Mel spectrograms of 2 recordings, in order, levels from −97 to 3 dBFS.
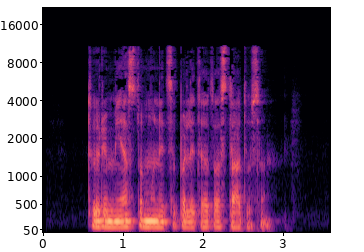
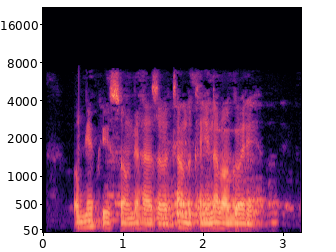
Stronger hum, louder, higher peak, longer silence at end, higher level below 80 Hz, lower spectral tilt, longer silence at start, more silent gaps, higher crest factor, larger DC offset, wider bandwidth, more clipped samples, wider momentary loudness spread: neither; second, -21 LUFS vs -17 LUFS; second, -6 dBFS vs -2 dBFS; first, 0.75 s vs 0.1 s; about the same, -44 dBFS vs -46 dBFS; about the same, -6 dB/octave vs -6.5 dB/octave; first, 0.55 s vs 0.4 s; neither; about the same, 16 dB vs 14 dB; neither; first, 11.5 kHz vs 7.2 kHz; neither; about the same, 14 LU vs 15 LU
